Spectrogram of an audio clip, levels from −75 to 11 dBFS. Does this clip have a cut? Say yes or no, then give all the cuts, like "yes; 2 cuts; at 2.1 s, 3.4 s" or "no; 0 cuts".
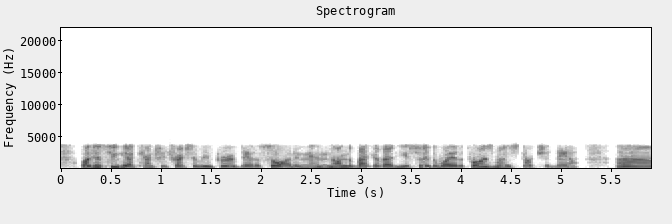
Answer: no; 0 cuts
